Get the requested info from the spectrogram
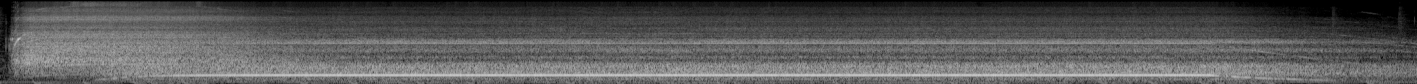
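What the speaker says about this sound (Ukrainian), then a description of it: "вмикаємо у розетку електроінструмент, перемикаємо тумблер у друге положення, тобто нижнє, і вмикаємо електроінструмент" A Procraft VP2000 construction vacuum whirs up to a loud, steady drone when a connected power tool starts, holding for about eleven seconds before winding down as it switches off.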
